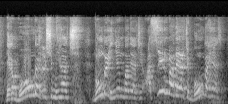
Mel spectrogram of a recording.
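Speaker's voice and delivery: high, pushed imitation of anxious self-talk; mock striving. Preacher mimics believer chasing recognition, mock striving.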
